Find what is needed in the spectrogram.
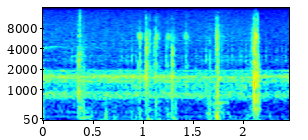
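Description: Four or five short, sharp clicks and taps from handling a small plastic device, over a steady high-pitched hum.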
